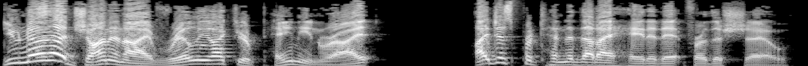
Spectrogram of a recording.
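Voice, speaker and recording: A man's voice: medium pitch, wildly swooping pitch, normal speed, fairly bright tone. A man voicing an emotional, bubbly young woman who is eager and persuasive.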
